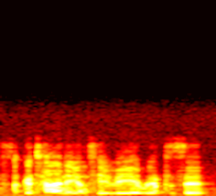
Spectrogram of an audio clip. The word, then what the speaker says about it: Whakatane: Yeah, it's pronounced Whakatane, not Whakatane.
